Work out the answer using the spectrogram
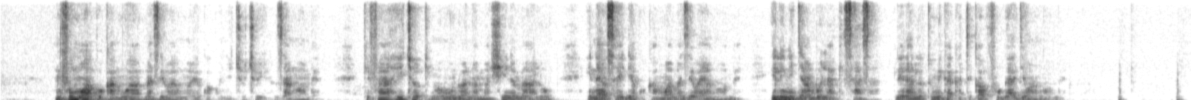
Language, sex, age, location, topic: Swahili, male, 18-24, Kisii, agriculture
